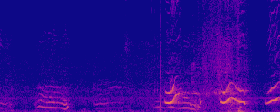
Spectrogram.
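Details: A few beagle puppies looking for their mom to eat: thin, sliding whimpers that dip downward, then louder, sharper rising-and-falling yelps bunched toward the end.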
